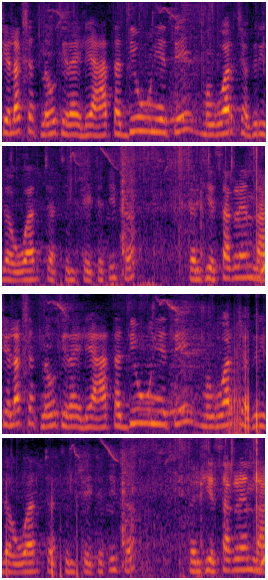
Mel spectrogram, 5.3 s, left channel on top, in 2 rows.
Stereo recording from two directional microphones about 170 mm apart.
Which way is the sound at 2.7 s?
10° left (ahead or behind).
